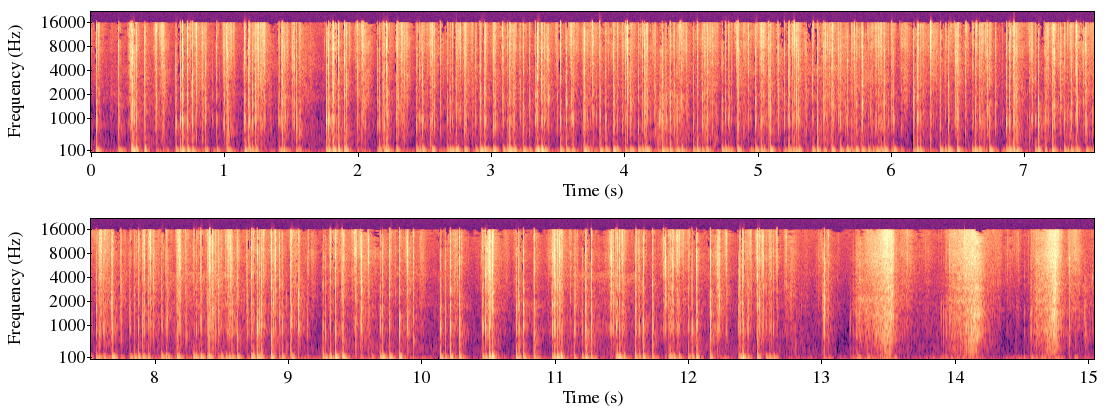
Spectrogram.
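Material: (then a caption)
EVA foam. Fingertips scratch the surface of a blue textured EVA foam roller, a large hollow cylinder held in one hand. The result is dense, rapid scratching with a deep, hollow rumble. Near the end it thins into slower, separate brushing strokes that swell with a brighter hiss.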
